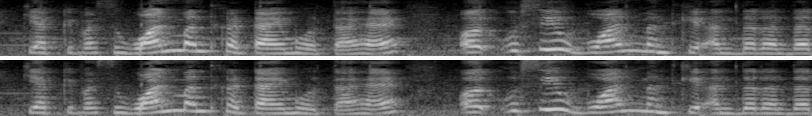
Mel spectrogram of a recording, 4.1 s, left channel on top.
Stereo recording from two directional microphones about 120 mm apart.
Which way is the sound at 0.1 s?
30° left (ahead or behind).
